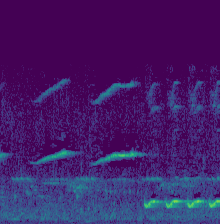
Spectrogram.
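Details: A brief stretch of nightingale song: thin high whistles, then four clear repeated notes in quick succession.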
